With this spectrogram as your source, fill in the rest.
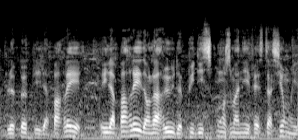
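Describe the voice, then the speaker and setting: With music in the background, a man talks at a fairly quick pace with fairly even intonation. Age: 60s. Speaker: retired protester at a street demonstration. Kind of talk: street interview. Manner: halting, many repetitions and hesitations.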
